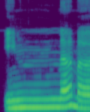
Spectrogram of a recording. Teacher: نون مشدد، یہاں پہ غنہ کریں گے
